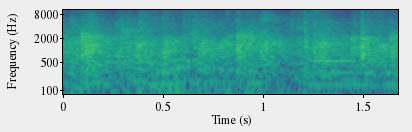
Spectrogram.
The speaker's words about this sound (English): Give me a round of applause for everyone at the Scum and Villainy Cantina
